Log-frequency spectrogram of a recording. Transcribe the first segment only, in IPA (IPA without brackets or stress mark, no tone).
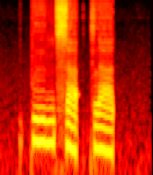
p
